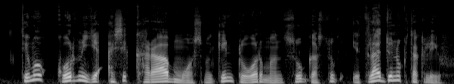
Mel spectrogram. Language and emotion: Kashmiri, angry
